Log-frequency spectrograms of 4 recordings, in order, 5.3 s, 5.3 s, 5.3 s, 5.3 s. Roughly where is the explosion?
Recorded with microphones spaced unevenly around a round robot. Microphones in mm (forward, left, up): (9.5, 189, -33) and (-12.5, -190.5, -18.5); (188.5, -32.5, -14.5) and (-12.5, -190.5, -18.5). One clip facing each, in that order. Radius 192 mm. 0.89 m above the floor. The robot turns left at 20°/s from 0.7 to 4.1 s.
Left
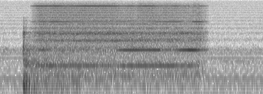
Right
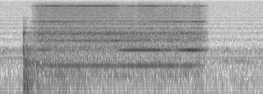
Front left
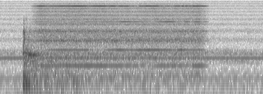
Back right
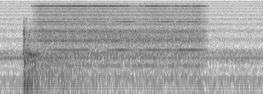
Left.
